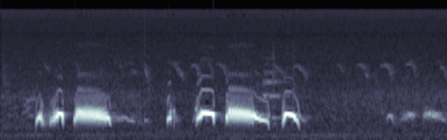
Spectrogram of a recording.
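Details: Spotted dove giving thổ-style coos meant to stir other doves into cooing: a short note, then paired hooting notes and a long, rolling coo, repeated twice in quick succession, followed by faint, softer coos.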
